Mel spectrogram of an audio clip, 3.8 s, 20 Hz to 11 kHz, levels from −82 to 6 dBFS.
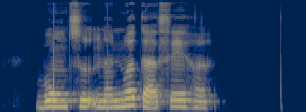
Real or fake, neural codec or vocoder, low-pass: real; none; 9.9 kHz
